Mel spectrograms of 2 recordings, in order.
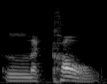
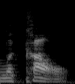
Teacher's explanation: often the kamatz there is actually taken as a short O sound, according to the modern grammar rule of the kamatz, where it's a closed loop.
